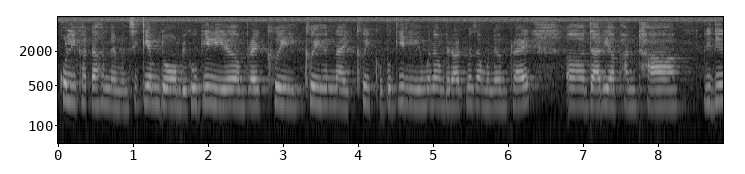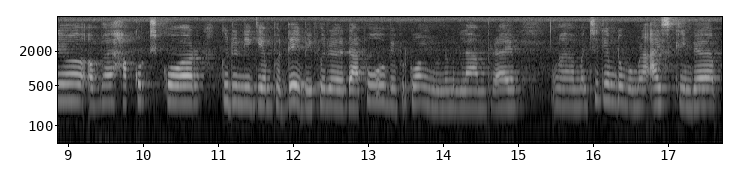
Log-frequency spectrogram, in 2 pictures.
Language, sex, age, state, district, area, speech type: Bodo, female, 18-30, Assam, Kokrajhar, rural, spontaneous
